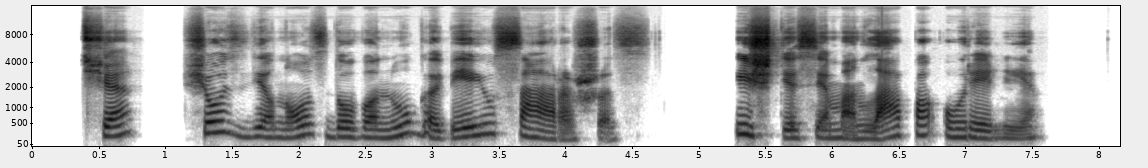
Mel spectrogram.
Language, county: Lithuanian, Kaunas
